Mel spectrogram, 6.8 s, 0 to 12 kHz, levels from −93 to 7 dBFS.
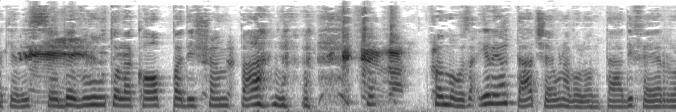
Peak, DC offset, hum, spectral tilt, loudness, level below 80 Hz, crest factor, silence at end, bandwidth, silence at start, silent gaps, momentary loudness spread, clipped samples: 0 dBFS; under 0.1%; none; -3 dB/octave; -13 LUFS; -50 dBFS; 14 dB; 0 s; 12 kHz; 0 s; none; 13 LU; under 0.1%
